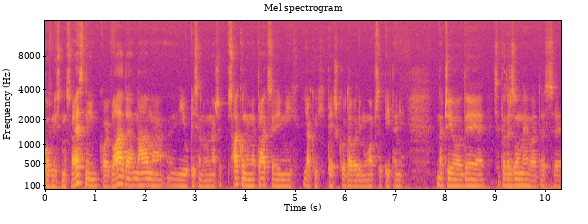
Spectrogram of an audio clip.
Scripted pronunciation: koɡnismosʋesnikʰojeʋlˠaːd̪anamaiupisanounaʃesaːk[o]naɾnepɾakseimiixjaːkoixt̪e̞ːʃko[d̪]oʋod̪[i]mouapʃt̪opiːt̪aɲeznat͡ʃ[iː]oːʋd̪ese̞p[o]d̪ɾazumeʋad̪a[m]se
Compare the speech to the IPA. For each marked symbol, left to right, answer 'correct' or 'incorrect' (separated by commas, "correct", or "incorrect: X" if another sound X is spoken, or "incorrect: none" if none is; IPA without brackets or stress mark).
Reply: correct, correct, correct, incorrect: i, correct, incorrect: none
